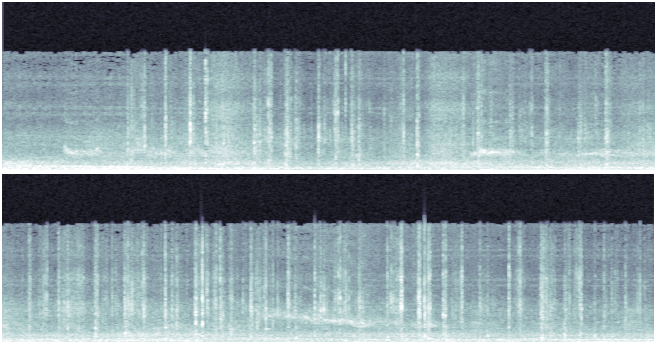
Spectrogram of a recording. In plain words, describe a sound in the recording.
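Horse hooves clop slowly on packed snow.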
